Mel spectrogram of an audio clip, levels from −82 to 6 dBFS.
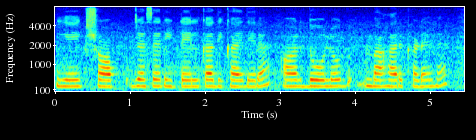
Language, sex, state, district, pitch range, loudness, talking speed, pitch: Hindi, female, Gujarat, Valsad, 220-230 Hz, -18 LUFS, 165 wpm, 225 Hz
